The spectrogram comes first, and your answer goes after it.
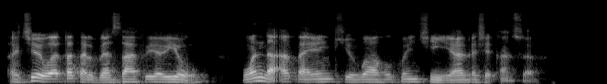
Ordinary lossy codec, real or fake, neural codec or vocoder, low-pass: Opus, 16 kbps; fake; codec, 24 kHz, 1 kbps, SNAC; 10.8 kHz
